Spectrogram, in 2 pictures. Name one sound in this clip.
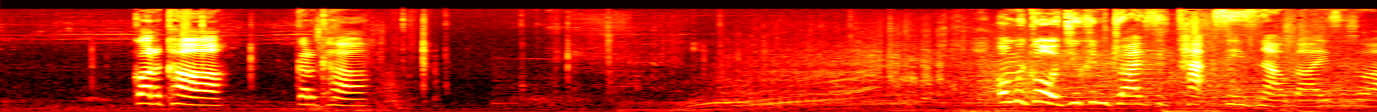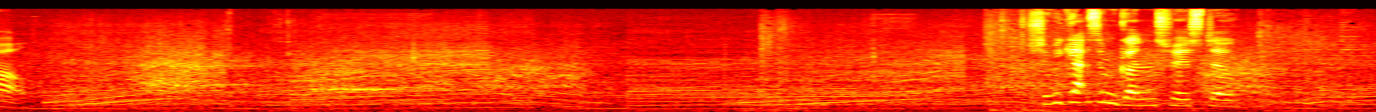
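A young girl speaks with animation into a close microphone.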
